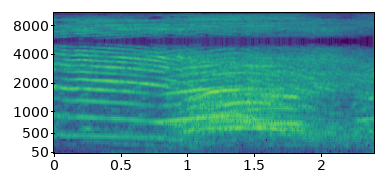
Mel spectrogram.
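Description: A man's long, steady held shout through a PA system fades out, then from about a second in several men's voices call out together.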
